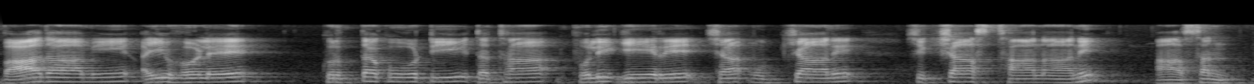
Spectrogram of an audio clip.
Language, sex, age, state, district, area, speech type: Sanskrit, male, 60+, Karnataka, Shimoga, urban, read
